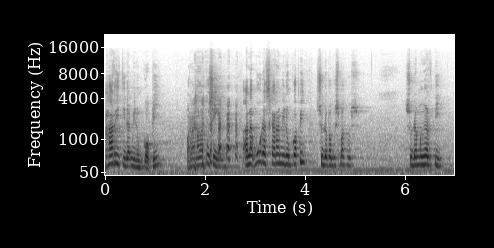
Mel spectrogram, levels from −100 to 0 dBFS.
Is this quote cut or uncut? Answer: cut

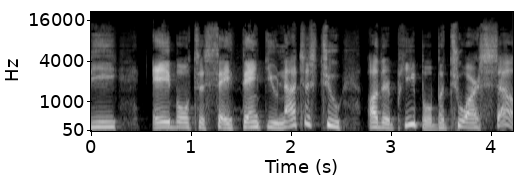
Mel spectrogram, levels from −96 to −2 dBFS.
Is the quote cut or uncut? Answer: uncut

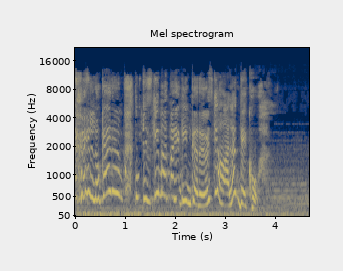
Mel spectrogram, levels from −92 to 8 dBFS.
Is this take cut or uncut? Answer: uncut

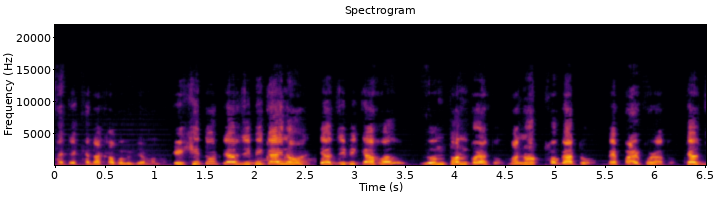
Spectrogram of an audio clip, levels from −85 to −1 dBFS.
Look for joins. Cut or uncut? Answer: cut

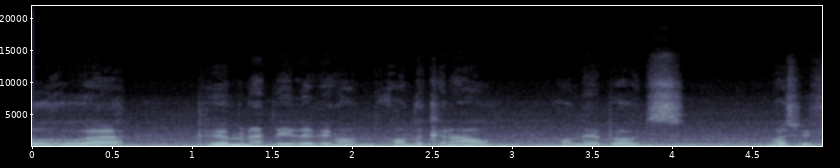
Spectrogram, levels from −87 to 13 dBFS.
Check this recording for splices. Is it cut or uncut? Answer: uncut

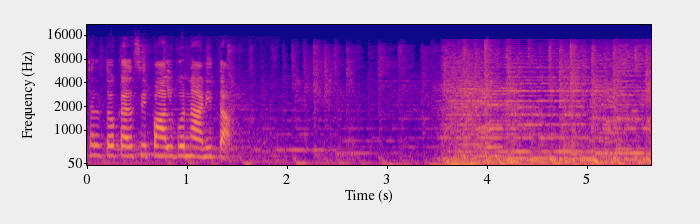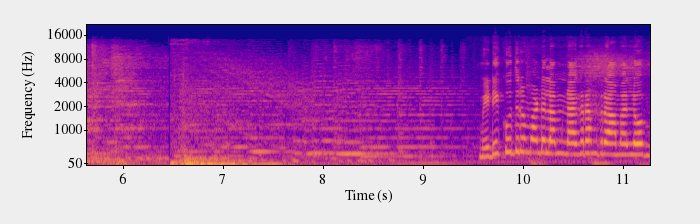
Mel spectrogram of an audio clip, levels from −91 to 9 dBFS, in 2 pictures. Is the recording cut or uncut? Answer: uncut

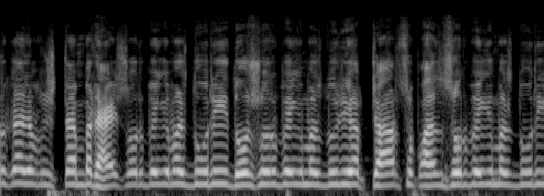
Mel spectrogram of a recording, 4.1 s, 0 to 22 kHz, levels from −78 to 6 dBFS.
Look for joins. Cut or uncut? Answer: uncut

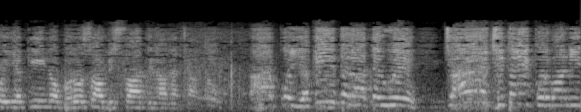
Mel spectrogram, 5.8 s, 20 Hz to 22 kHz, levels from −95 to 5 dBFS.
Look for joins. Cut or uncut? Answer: cut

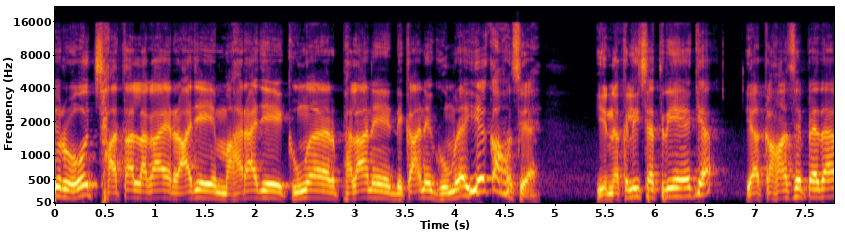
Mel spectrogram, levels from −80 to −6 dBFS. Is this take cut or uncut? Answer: uncut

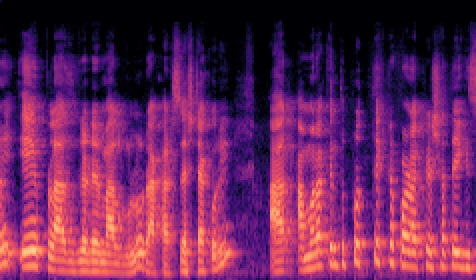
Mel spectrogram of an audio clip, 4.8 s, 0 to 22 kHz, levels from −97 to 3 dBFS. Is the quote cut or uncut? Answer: cut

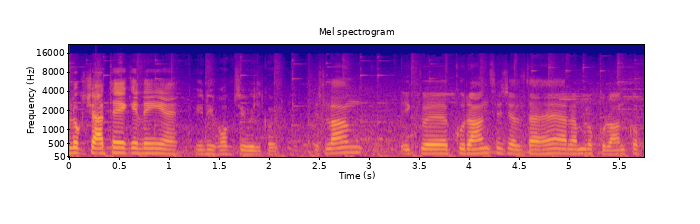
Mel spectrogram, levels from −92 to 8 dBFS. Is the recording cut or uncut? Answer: cut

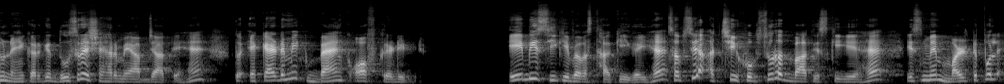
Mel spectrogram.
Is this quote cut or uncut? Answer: cut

